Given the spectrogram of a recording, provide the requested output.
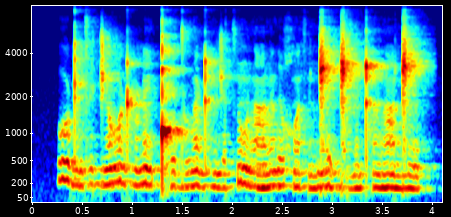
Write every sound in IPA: u ɖ ə̃ d͡z i d͡ʒ ə̃ ʁʷ ə̃ ɖʱ ũ ɳ ẽ ǃʰ e d u ð ɐ̃ ɖʱ ĩ ʒ ɐ t͡s ũ l ã l ə̃ ð i χʷ ã s ə̃ ŋ͡ǁ e ɡ͡ǁ i ɳ ẽ ʈʰ ɐ̃ ð ã ŋ͡ǁ ẽ

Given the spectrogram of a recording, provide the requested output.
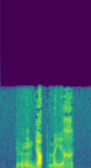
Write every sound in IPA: β ẽ˩˥ bʲ ɛ˥˩ q m i˧ ʁ

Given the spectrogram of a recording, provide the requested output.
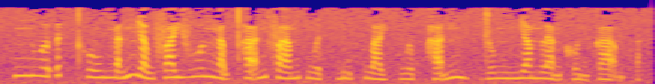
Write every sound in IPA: ɲ u˧ ə̯ ʔ ə˦˥ t̚ t̪ʰ o˧ w ŋ a̰˧˥ n ɲ a˨˩ w f a˧ j v u˧ ə̯ ŋ a̰˧˨ w t̪ʰ a̰˧˥ n f a˨˦ m k w ə˨˩ t̚ ɓ ṵ˧˥ k w a˨˩ j k w ə˨˩ p̚ h a̰˧˥ n ŋ i˨˩ k̚ z o˧ ŋ ɲ a˧ m l a̰˧˨ ŋ h o̰˧˨ n k a̰˧˨ m ʔ

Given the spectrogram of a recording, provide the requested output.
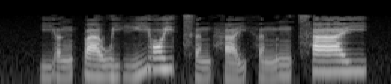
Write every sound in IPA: j ɐ˨˥ ŋ p aː˨ w j iː˨˥ j ɔː˥ j t͡sʰ ɐ˨˧ n h aː˨˥ j h ɐ˨˥ n ʊ˨˧ ŋ t͡sʰ aː˥ j

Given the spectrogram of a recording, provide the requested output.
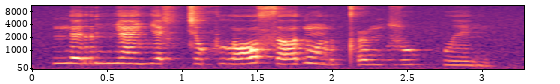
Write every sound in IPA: ŋ ɛ r ɲ ɛ̃ ʎ ɛ ɬ c ʌ xʷ l ɔ s ʌ ɗ õ r tʼ ə˞ ŋ ɮ u kʷʰ e ŋ

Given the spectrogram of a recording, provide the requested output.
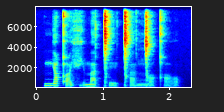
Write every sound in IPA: mʲ ɜ˥ qʼ ə˧˩˧ fʲ e˩˥ m a˥ ǀʰ e˧˩˧ ǀʰ a˧˩˧ ŋ͡ǀ ɔ˧˩˧ qʰ ɔ˧˩˧

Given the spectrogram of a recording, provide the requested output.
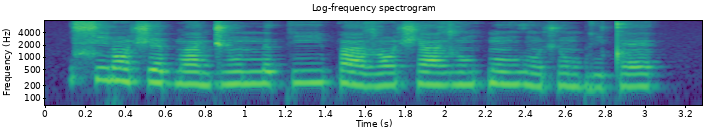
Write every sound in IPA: s i˦ ɾ ɔ̃˧ ʃ ɛ˧ b ã˧ d͡ʒ ũ˧ n ə˦˨ k iː˦ p ã˦˨ z ɔ̃˦ ʃ ã˦ z ũ˦ k͡p ũ˦ ɣ ũ˨ ʃ ũ˧ b i˨ t ɛ̃˦

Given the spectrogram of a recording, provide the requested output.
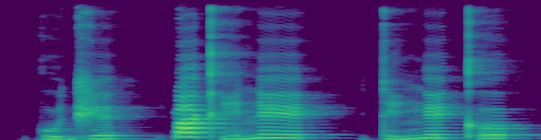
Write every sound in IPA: k u˨ d͡ʒ ɪ˦ | k͡p a˦ kʼ i˨ n eː˦ | t i˨ ŋ e˦ kʼ ʊ˦

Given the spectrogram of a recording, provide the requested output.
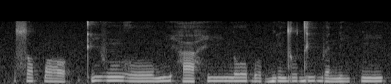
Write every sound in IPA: s ɔ˨ k͡p ɔ˨ | kʼ i˦ v ũ˦ ɣ oː˨ m i˦ h a˨ h iː˦ ŋ ɾ o˦ ɓ o˨ ɡ͡b ĩ˦ d u˦ d i˦ b ɛ˨ n iː˨ k͡p ĩ˦

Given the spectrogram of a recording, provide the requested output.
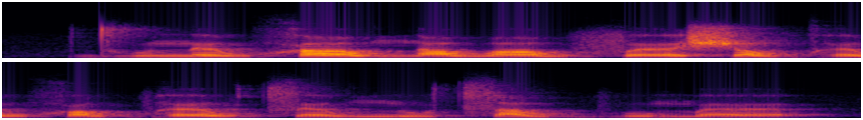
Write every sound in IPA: dʱ u n ɜ w x ɑ w n ɑ w ɑ w f ɜ ʃ ɒ w ɡʱ ɜ w x ɒ w bʱ ɜ w t͡s ɜ w n u t͡s ɑ w bʱ u m ɜ

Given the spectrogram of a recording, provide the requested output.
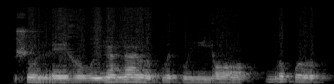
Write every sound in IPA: ʃ ũ˨ r eː˨ ɣ ʊ˨ β u˨ ɲ ã˦ n ã˦ l ʊ˨ kʷ e˦ kʷ iː˨ j ɔ˦˨ | b ʊ˦ p ʊ˨

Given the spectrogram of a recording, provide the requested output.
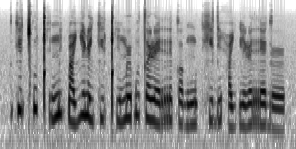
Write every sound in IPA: kʲ ɔ˦ ǀʰ u˦ ǃʰ ɪ˨ ŋ͡m i˦ k͡p ɑ˨ ʎ i˦ ɳ ɪ˨ lʲ kʲ u˨ ǃʰ i˨ m ə˞˦ ɓ u˦ t̪ ʌ˦ ɭ ɛ˨ r ə˦ k ɔ˨ ɡ ŋ͡m u˨ k xʲ ɛ˦ d ɾ i˦ h ɑ˨ ʎ ɗ i˨ ɭ ə˦ r ɛ˦ ɡ ə˞˨

